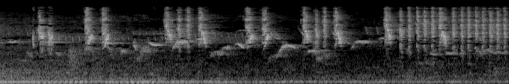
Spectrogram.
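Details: Long-tailed shrike of the Banyuwangi type, with a busy, scratchy song of high chirps broken by short rising and falling whistles, ending in a fast rattling trill. A low hum runs underneath.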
